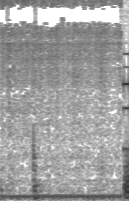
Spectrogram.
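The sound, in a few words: ingredients frying and being stirred in pan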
